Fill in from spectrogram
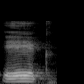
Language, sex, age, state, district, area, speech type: Hindi, male, 18-30, Madhya Pradesh, Indore, urban, read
